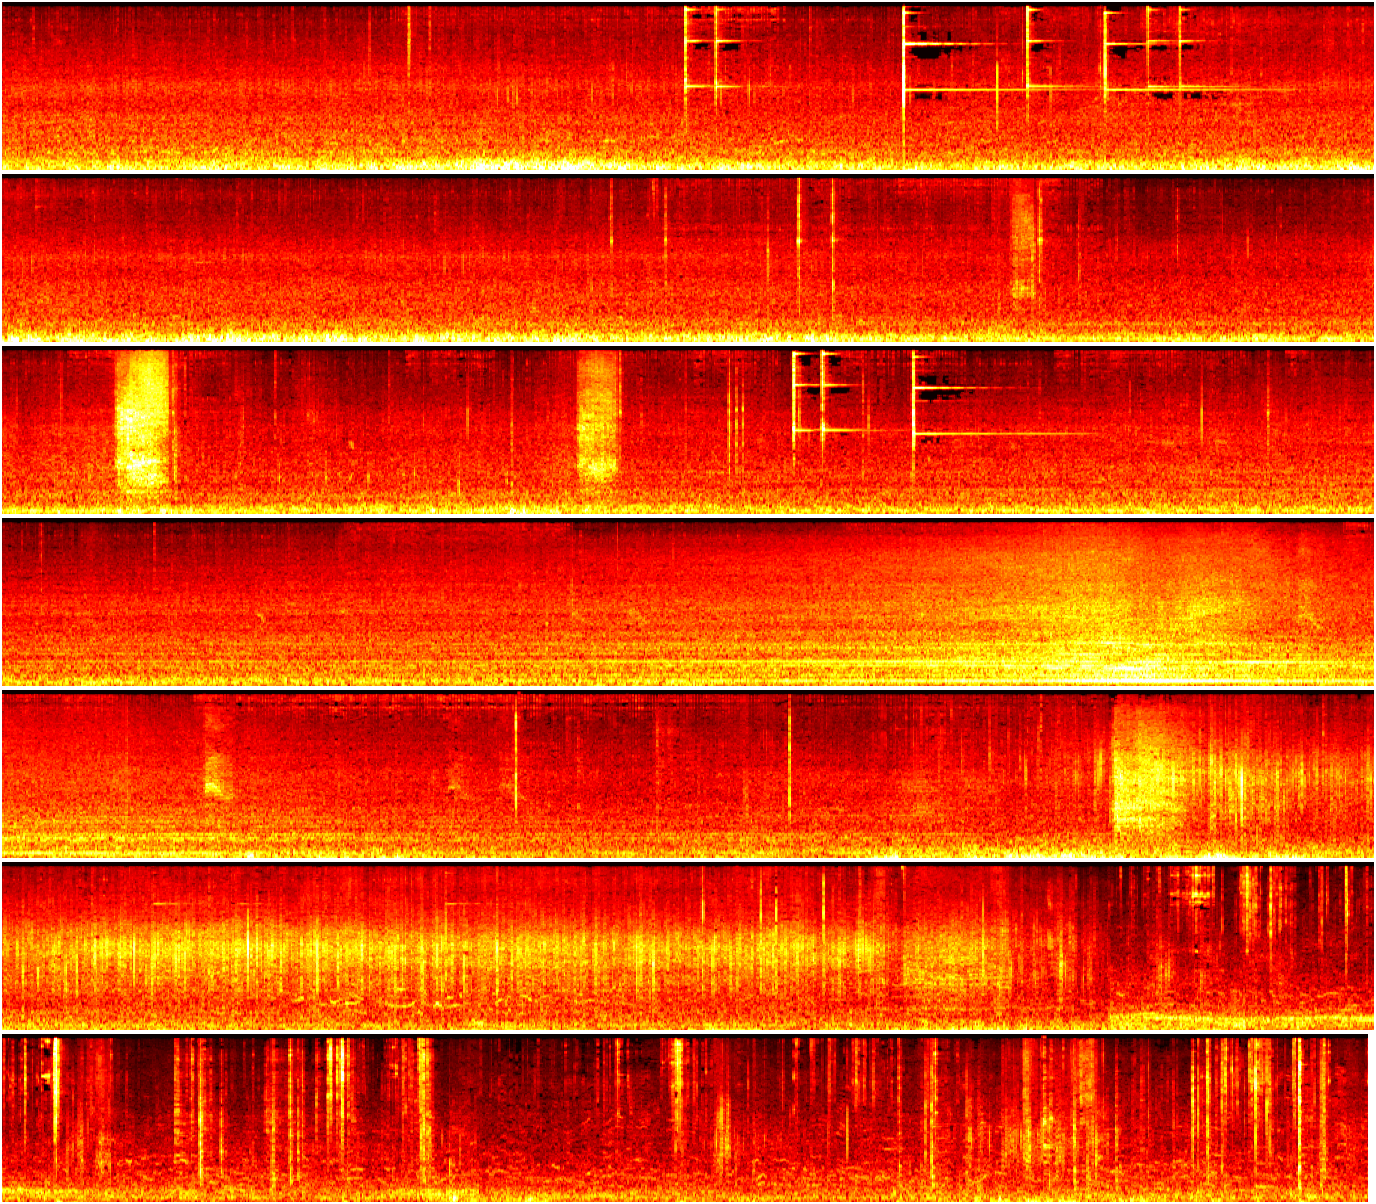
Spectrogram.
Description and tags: Recording from the "Praterallee" in vienna.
